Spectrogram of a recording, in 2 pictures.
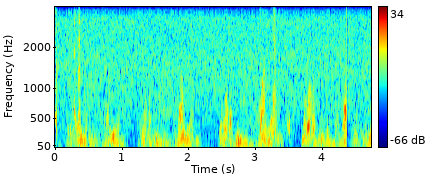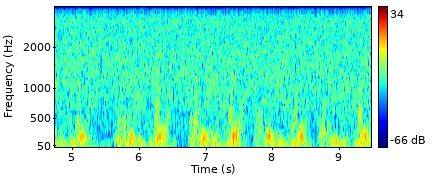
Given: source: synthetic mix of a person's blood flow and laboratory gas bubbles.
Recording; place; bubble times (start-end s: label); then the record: Doppler ultrasound of blood flow; precordium
0.00-0.05 s: bubbles
0.17-0.22 s: bubbles
0.27-0.50 s: bubbles
3.04-3.17 s: bubbles
3.25-3.38 s: bubbles
3.44-3.56 s: bubbles
4.06-4.12 s: bubbles
4.19-4.24 s: bubbles
From the record:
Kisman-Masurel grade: 221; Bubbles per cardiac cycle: several, 3 to 8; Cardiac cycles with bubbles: 10 to 50%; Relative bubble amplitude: barely perceptible (0.100 to 0.250); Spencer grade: 2 (many but less than half of the cardiac periods contain bubble signals, singularly or in groups); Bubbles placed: only in the low amplitude regions of the cardiac cycle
